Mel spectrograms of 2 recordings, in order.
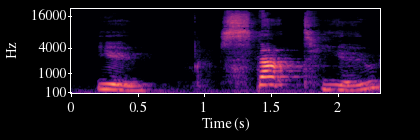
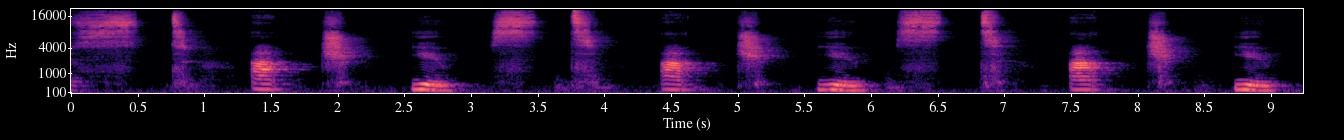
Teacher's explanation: No, in this one, because we've got that U sound at the end, that T makes like a ch sound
